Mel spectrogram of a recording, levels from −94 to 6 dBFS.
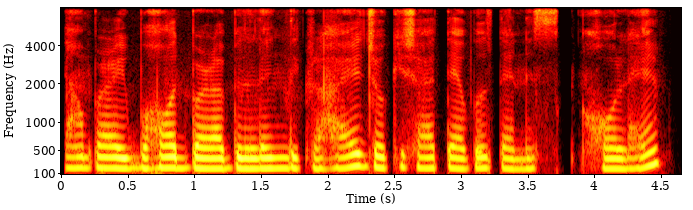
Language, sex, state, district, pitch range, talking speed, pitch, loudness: Hindi, female, Arunachal Pradesh, Longding, 180-190 Hz, 165 wpm, 185 Hz, -16 LUFS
